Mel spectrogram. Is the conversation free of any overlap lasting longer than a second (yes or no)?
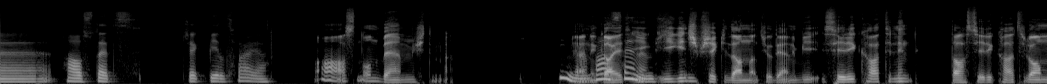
no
